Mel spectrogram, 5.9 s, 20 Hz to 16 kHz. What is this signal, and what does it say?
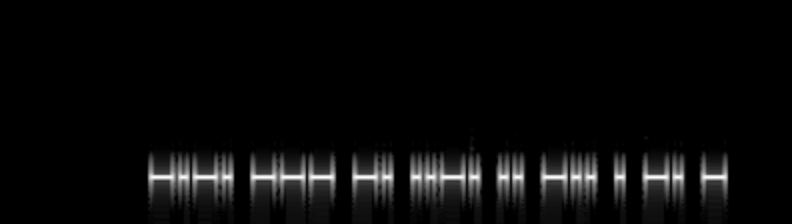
Morse code, heard as a keyed tone, about 23 wpm, 700 Hz. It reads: CONFIDENT
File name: 9 Letter Words - First 3 Letters Given - 22wpm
